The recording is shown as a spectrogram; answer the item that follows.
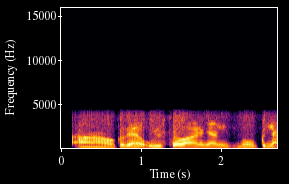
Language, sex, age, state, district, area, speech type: Malayalam, male, 18-30, Kerala, Wayanad, rural, conversation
